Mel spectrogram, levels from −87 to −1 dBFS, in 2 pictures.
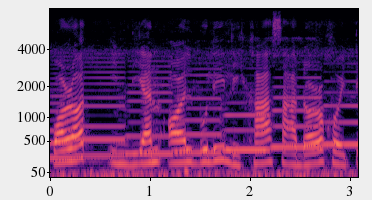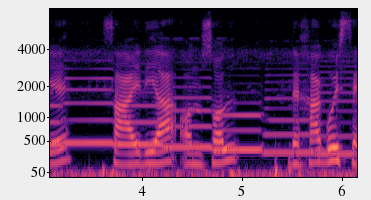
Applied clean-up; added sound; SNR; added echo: none; Wind instrument, woodwind instrument; 6 dB; none.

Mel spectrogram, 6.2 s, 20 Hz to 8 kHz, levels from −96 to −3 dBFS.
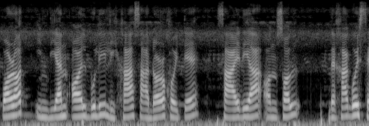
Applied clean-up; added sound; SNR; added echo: none; none; none; none.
